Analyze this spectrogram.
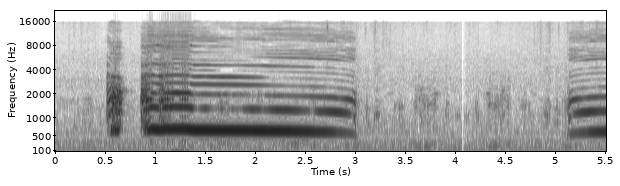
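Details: Rooster crowing on a farm: a short rough opening note, then a long sustained, slightly falling harmonic crow held for about two seconds, and a second crow beginning at the end over a steady low hum.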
